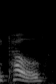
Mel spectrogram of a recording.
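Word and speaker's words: Powell: I put me in mind a tiny bit of Anthony Pohl, who I, thanks to you, now have to pronounce. – Anthony Pohl, let's walk over.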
